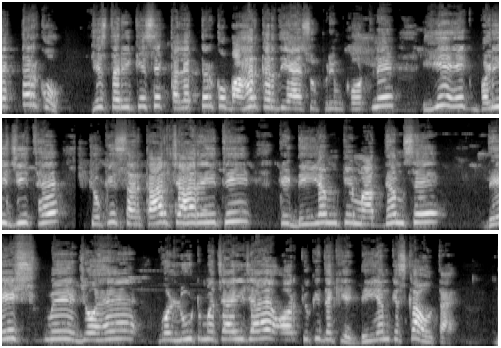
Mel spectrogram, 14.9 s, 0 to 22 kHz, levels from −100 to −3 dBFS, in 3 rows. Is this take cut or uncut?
uncut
